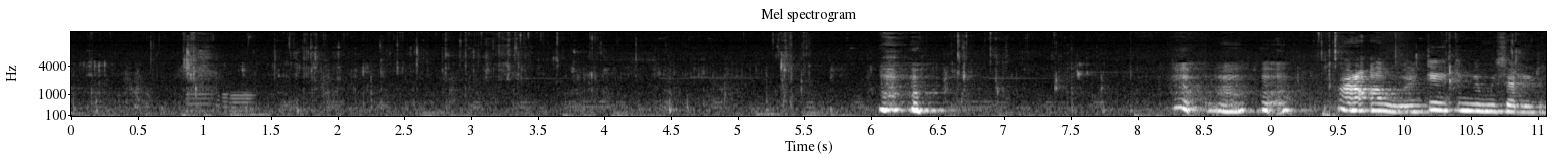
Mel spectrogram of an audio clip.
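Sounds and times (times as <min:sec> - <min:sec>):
chewing noodles: 0:00.0 - 0:08.0.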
